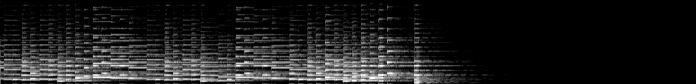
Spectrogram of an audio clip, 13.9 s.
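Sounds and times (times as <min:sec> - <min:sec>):
agitato bagatelle music: 0:00.0 - 0:09.6.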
